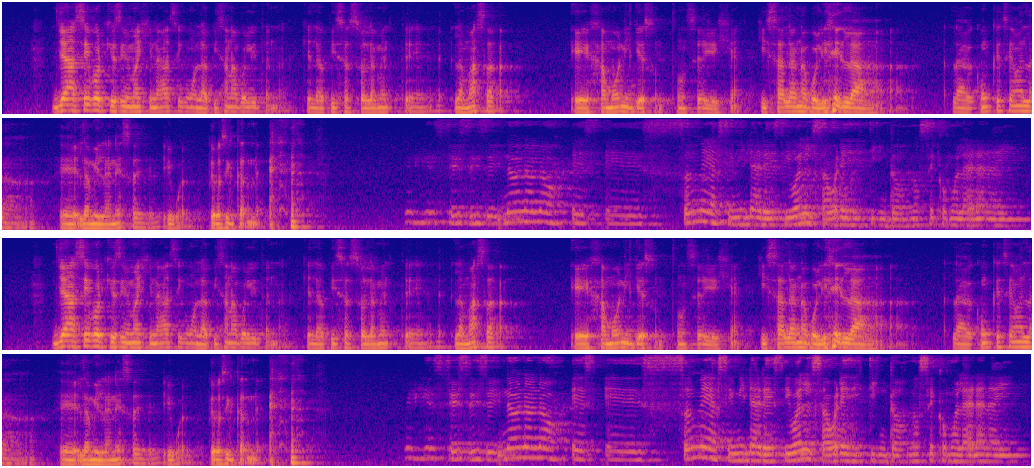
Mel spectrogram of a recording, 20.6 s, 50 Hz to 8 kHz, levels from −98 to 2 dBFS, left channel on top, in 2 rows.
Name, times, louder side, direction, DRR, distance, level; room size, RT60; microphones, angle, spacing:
voice 1, 0.5-5.0 5.7-9.1 9.5-10.6 10.9-13.3, equal, ahead, 10 dB, 0.8 m, -29 dB
voice 2, 14.3-20.4, right 2 dB, 75° right, 7 dB, 3.4 m, -38 dB
27.5 x 18.5 x 6.5 m, 0.66 s
head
